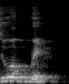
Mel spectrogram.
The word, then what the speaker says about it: Zwogbe: The real pronunciation for his name is Zwogbe.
